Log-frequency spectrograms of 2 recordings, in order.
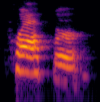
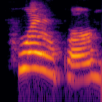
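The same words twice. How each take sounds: First: The first vowel sounds short. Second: The first vowel sounds long. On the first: The speaker calls it right. "it's proper" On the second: The speaker calls it wrong.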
